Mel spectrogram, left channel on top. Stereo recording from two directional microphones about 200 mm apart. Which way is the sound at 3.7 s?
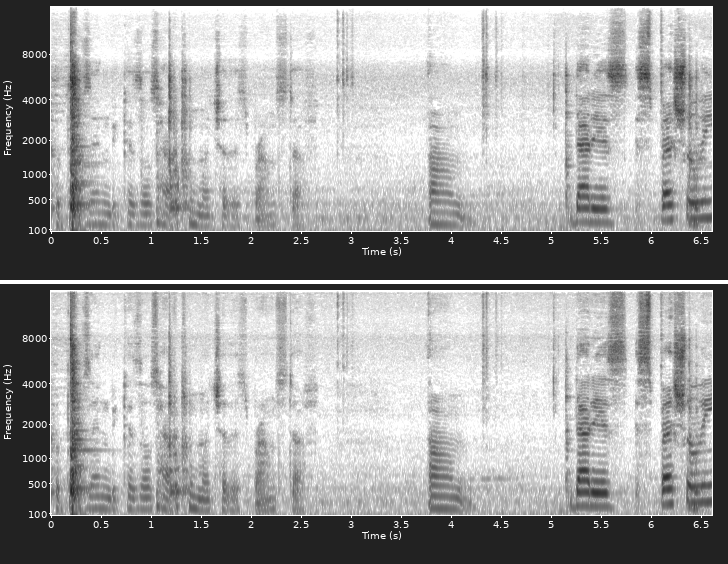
50° right (ahead or behind).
